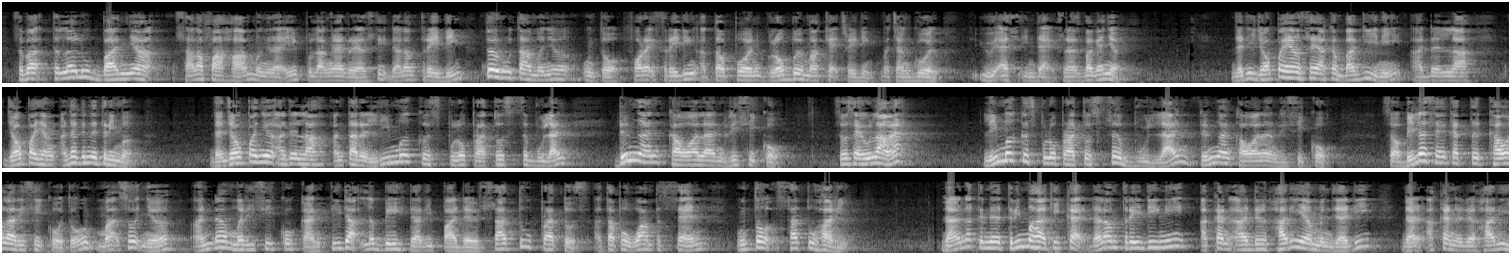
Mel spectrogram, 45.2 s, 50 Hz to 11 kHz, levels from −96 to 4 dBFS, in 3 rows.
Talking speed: 125 wpm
